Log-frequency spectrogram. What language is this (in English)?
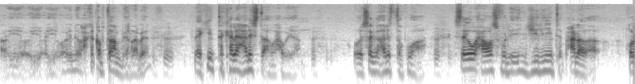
Arabic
